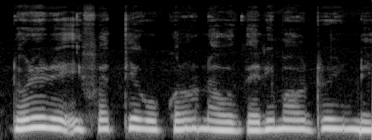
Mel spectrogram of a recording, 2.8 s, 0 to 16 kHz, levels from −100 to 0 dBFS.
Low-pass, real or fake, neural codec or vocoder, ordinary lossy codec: 14.4 kHz; fake; vocoder, 44.1 kHz, 128 mel bands every 256 samples, BigVGAN v2; none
